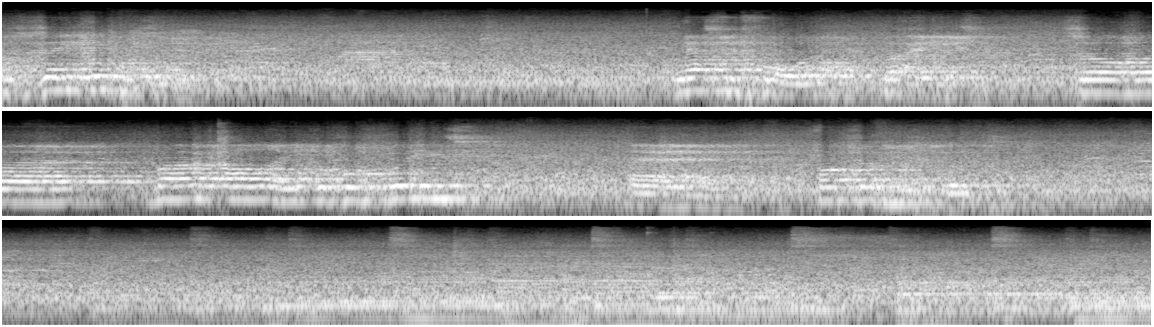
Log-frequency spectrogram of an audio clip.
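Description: A crowd of spectators murmurs in the background.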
